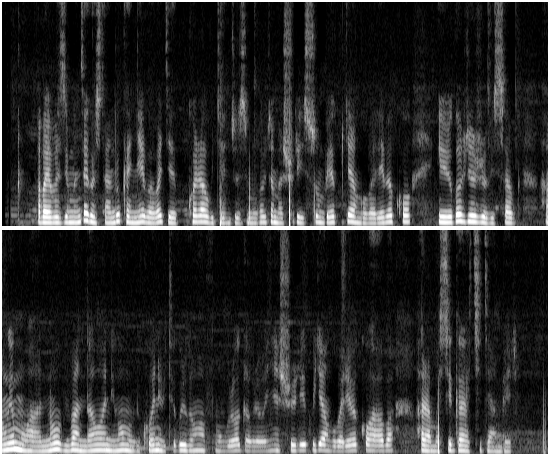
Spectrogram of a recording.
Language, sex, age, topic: Kinyarwanda, female, 18-24, education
